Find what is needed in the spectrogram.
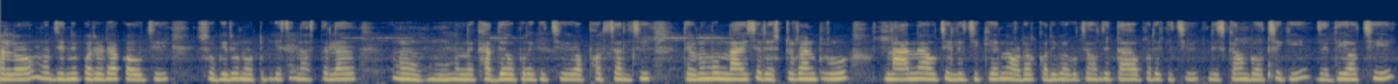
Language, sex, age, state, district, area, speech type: Odia, female, 45-60, Odisha, Rayagada, rural, spontaneous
